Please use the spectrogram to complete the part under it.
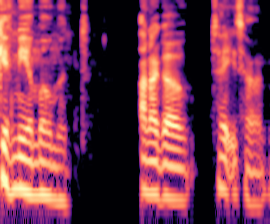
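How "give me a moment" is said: put-on male voice, Cypriot accent. Telling about reaching his seat in the row, quoting the man there, imitating a Cypriot man. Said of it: "Cypriot man, he goes".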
